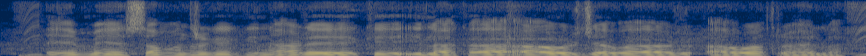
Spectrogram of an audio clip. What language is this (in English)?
Bhojpuri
